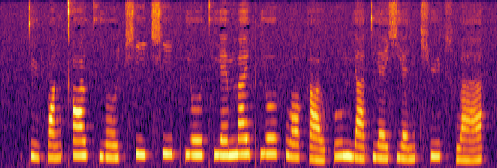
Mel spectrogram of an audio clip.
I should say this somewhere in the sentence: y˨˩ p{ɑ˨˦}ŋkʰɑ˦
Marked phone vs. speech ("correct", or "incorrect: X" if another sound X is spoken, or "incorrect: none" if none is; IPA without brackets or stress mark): correct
